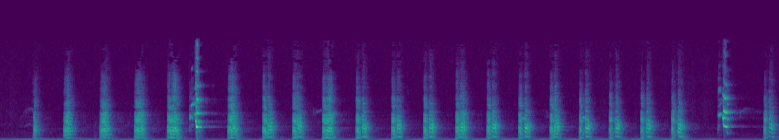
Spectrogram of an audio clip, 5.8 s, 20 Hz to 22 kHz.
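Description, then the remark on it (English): Sibley, a 12-year-old female non-releasable peregrine falcon living in an enclosure on the Bitterroot River, gives a long run of harsh, rhythmic cacks, about twenty evenly spaced calls with a steady beat and no talking, plus a faint low hum underneath. “She's our 12-year-old peregrine.”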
